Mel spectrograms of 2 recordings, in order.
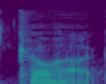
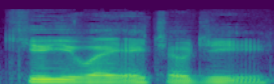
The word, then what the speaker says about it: Quahog: seen the show Dave Oh Quahog well you pronounced it correctly yeah and they you got it you know yeah yeah yeah I wrote q ua h OG there you go that's that's Quahog oh it's funny how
